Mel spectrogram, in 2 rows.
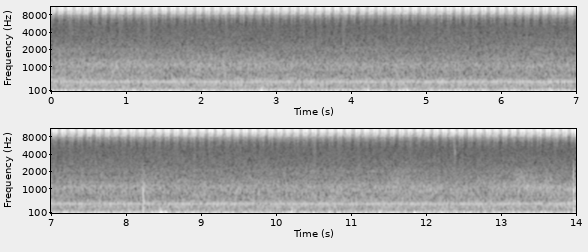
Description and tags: Grasshoppers, recorded with a Zoom H1.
